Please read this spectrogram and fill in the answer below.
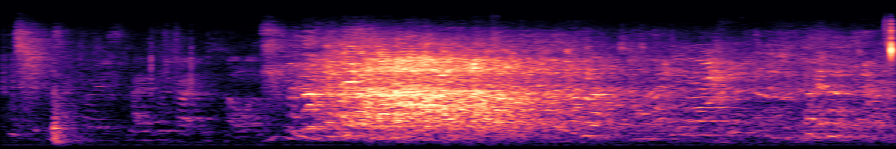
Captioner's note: audience laughing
